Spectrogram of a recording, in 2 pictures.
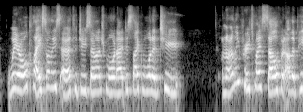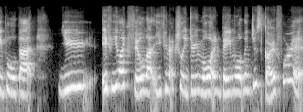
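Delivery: high-pitched, tearful, emotional voice.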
